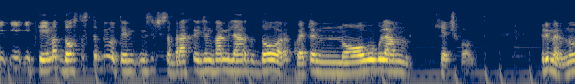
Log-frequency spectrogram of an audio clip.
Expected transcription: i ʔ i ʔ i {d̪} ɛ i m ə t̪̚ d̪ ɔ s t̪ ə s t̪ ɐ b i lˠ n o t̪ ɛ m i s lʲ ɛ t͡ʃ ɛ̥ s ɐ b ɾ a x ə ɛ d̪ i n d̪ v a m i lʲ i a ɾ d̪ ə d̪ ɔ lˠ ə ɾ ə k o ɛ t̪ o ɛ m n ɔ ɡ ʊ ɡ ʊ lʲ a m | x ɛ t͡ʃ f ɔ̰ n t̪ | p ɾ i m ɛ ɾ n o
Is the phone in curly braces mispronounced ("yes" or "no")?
yes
